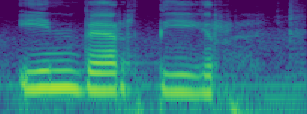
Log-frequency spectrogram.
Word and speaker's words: invertir: So in Spanish, the word to invest is a fun one because it is invertir. That means you get to roll your R twice, not once, but twice, double bonus R's.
